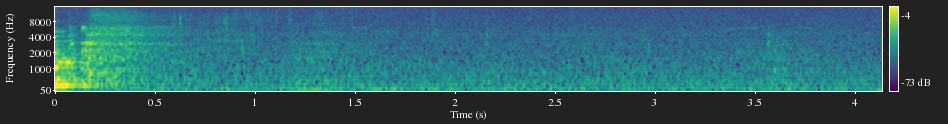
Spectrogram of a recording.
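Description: The end of a spoken phrase fades out in the first half second, followed by near silence with only faint room tone.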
